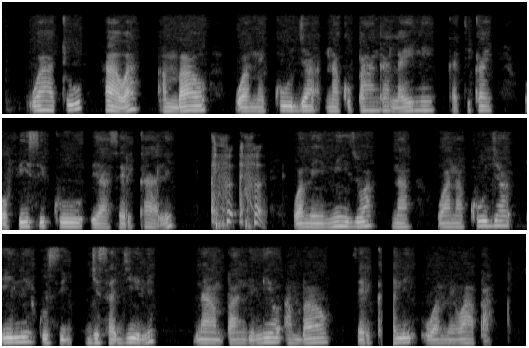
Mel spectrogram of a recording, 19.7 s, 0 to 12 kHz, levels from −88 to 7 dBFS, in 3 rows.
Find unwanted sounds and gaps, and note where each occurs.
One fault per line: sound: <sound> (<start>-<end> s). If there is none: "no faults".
sound: cough (9.2-9.9 s)
sound: dropout (17.9-18.0 s)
